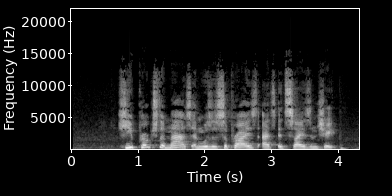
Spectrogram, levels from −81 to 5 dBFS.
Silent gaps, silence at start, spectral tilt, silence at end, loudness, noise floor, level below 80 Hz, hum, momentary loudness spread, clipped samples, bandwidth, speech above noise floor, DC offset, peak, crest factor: none; 0.7 s; -2 dB/octave; 0.25 s; -14 LUFS; -50 dBFS; -60 dBFS; none; 6 LU; under 0.1%; 13.5 kHz; 37 dB; under 0.1%; 0 dBFS; 14 dB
